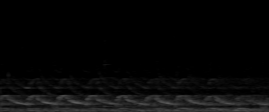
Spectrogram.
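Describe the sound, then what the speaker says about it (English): A loud wailing siren cycles up and down repeatedly, steady and close, with faint traffic rumble underneath. "Dude, that is a loud siren."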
